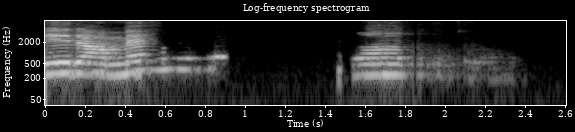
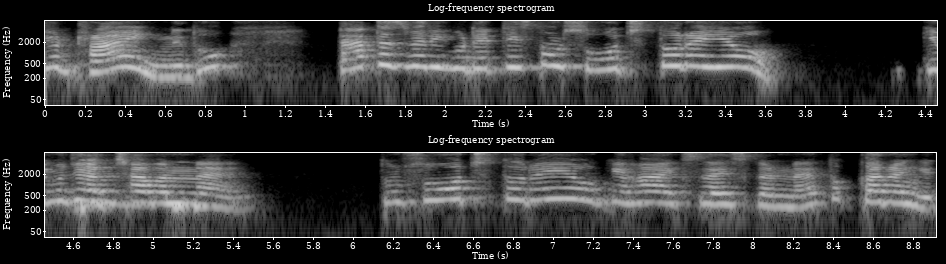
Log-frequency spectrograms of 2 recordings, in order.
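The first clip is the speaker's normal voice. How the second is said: bright encouraging coach voice, higher; 6 semitones higher than usual. Acted. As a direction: cheer her on for trying.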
